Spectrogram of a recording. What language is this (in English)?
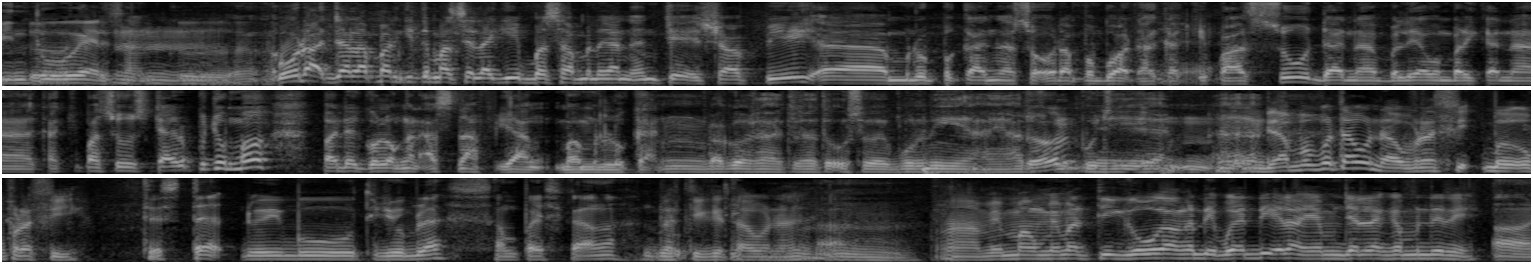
Malay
